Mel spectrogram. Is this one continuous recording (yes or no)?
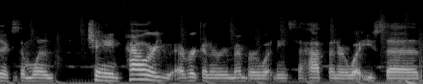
no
